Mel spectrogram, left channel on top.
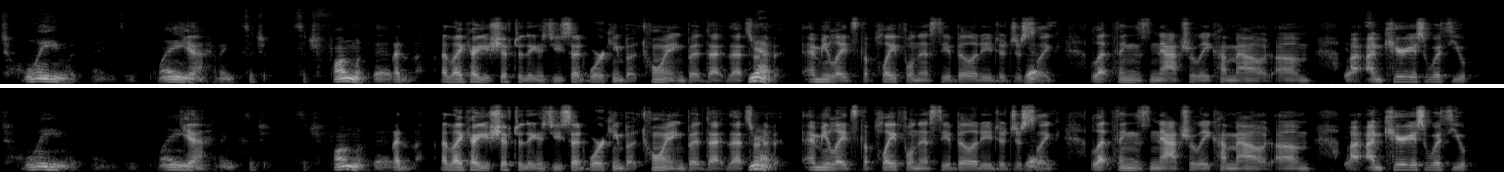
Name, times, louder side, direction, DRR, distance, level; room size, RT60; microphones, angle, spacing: voice 1, 0.0-1.0 1.6-2.7 3.0-3.9 7.5-7.7 10.3-10.4 13.4-13.5, left 3 dB, 70° left, 0.6 m, -33 dB
voice 2, 1.8-2.1 3.9-7.7 8.0-14.7, right 4 dB, 15° right, 0.3 m, -32 dB
7.4 x 5.5 x 3.2 m
head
